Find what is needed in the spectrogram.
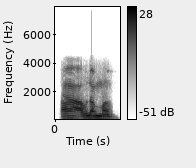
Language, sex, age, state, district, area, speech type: Telugu, male, 60+, Andhra Pradesh, Bapatla, urban, conversation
